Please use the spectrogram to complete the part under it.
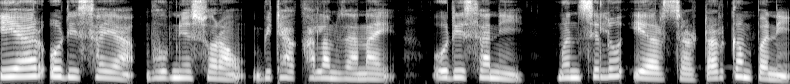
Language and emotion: Bodo, neutral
